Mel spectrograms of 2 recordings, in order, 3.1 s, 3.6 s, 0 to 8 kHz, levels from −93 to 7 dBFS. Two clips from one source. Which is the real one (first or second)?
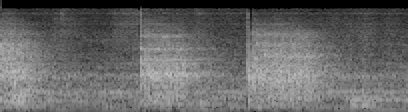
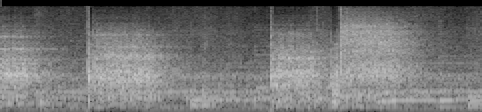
second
